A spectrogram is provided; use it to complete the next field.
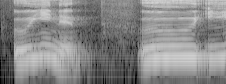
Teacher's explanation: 의는, 의이 나눠서 발음했고요.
